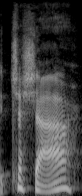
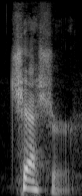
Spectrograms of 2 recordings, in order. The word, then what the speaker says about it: Cheshire: Always want to say Cheshire. I I think it's Cheshure, but I'm not positive.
